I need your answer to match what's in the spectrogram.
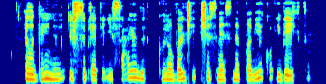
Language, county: Lithuanian, Tauragė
